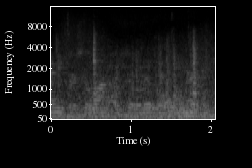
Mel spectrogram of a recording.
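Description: Indistinct conversation, people talking in a room with no clear words.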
